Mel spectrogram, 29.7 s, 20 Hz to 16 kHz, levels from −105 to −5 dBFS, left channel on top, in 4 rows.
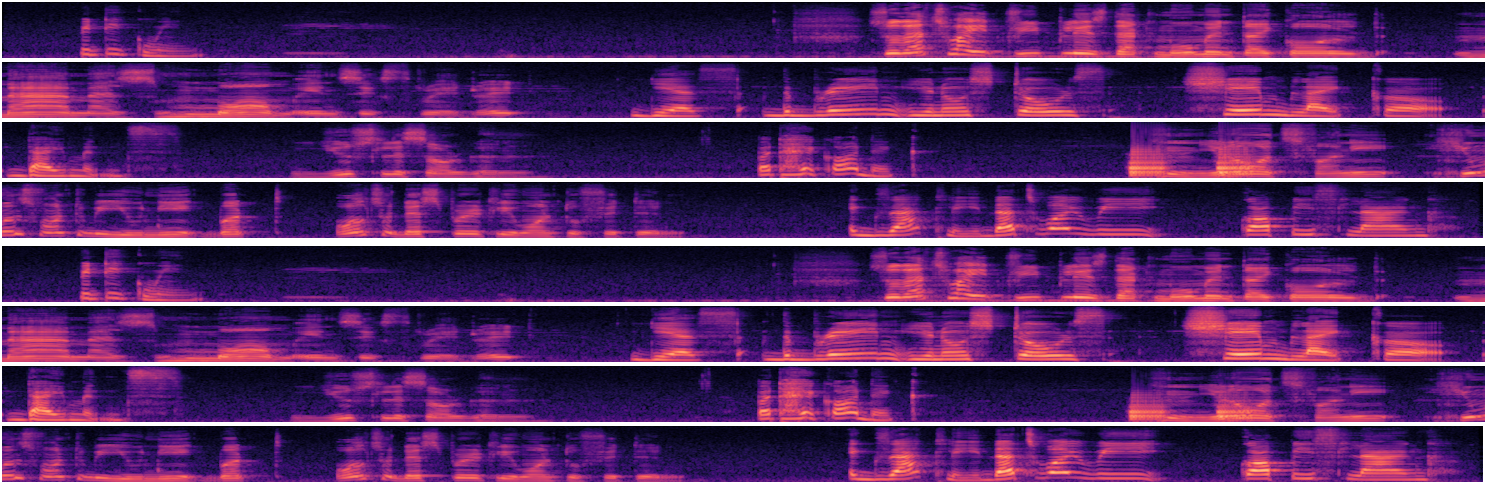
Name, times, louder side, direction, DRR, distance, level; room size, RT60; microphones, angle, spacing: voice 1, 0.4-1.0 10.6-11.0 11.2-12.9 13.3-15.5 18.6-19.3 26.5-28.1 28.5-29.5, right 3 dB, 40° right, 7.4 m, -32 dB
voice 2, 4.0-6.9 7.3-10.0 16.3-17.5 20.6-23.5 23.9-25.7, left 1 dB, 15° left, 3.6 m, -38 dB
sound 1, 20.5-21.1, left 3 dB, 60° left, 3.7 m, -31 dB
head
